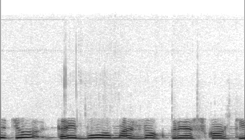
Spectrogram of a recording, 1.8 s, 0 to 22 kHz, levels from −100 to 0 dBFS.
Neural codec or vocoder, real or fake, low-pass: none; real; 19.8 kHz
